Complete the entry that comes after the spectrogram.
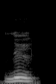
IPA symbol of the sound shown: lü̱'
